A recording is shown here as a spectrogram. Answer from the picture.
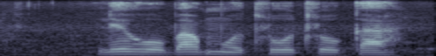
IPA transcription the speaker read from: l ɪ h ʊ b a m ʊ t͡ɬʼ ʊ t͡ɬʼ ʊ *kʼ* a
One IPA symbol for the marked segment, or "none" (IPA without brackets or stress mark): kʼ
